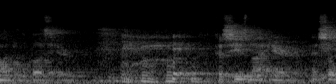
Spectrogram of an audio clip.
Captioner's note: audience laugh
